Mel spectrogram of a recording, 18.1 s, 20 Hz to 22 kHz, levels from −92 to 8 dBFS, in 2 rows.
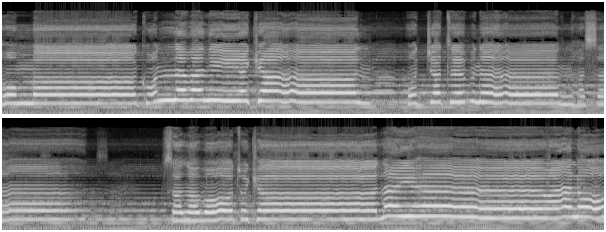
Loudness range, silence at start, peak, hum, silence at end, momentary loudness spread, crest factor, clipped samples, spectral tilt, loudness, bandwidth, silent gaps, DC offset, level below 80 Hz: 6 LU; 0 s; 0 dBFS; none; 0 s; 11 LU; 10 dB; 0.4%; -3 dB/octave; -9 LUFS; 17 kHz; none; under 0.1%; -34 dBFS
